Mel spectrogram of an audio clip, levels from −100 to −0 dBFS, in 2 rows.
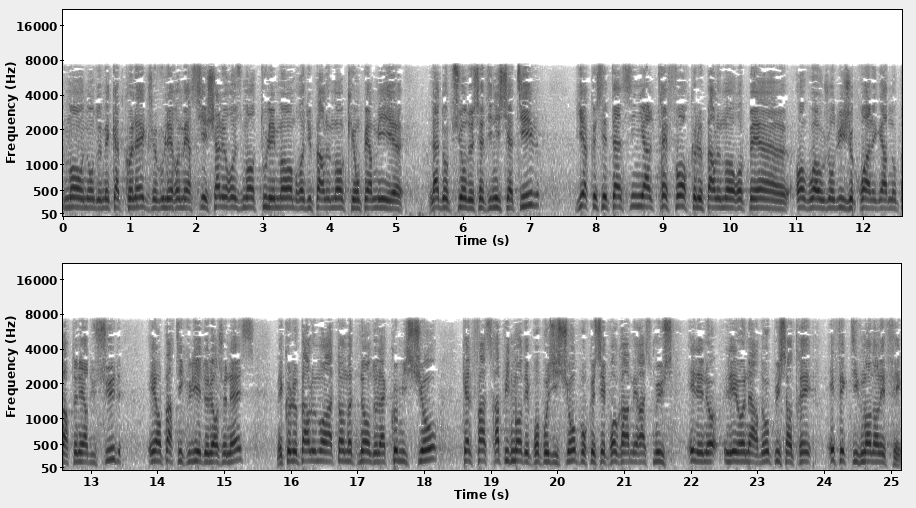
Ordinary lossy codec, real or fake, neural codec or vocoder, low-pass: none; real; none; 7.2 kHz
